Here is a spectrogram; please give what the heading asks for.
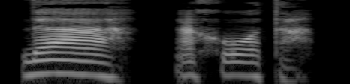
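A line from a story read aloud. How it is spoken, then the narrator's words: Sighing, head huntsman. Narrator (Russian): вздохнул старший егерь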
